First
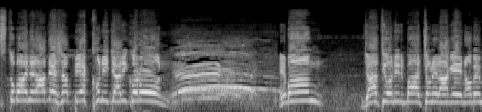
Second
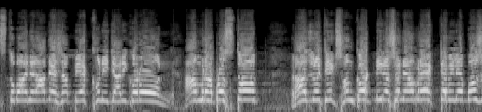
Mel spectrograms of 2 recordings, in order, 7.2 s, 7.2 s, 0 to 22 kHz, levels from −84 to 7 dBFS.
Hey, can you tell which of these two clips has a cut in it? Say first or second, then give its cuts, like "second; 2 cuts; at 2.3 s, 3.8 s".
second; 1 cut; at 2.5 s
